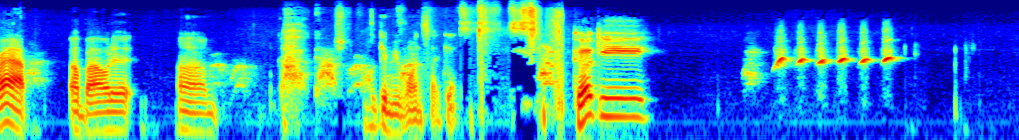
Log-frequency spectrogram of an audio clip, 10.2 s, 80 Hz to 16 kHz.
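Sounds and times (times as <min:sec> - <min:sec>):
speech: 0:00.2 - 0:03.0, 0:03.7 - 0:06.6
person whistling to call a pet: 0:07.8 - 0:09.1.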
